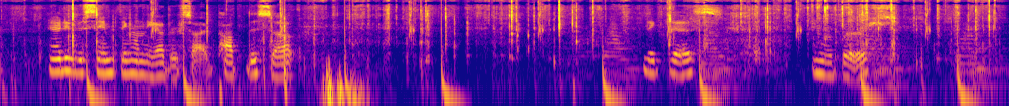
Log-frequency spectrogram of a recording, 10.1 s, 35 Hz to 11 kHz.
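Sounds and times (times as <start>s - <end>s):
paper crinkling and crackling: 0.0s - 10.0s
dull low thumps: 3.3s - 3.7s.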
